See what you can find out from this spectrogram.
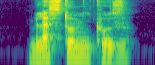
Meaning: blastomycosis
- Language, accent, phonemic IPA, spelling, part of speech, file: French, France, /blas.tɔ.mi.koz/, blastomycose, noun, LL-Q150 (fra)-blastomycose.wav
